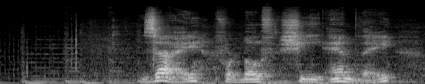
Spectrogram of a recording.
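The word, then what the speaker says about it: ze: And it's simply pronounced E. Zij, for both she and they, also has a shortened version, which is pronounced z.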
